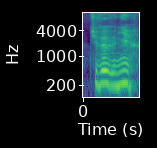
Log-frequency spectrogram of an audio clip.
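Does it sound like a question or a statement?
statement. It is said with a plain statement intonation. It states that the listener wants to come. "the simple sentence would be"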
